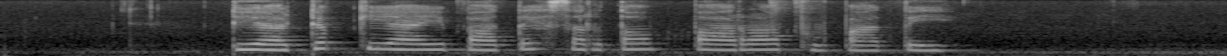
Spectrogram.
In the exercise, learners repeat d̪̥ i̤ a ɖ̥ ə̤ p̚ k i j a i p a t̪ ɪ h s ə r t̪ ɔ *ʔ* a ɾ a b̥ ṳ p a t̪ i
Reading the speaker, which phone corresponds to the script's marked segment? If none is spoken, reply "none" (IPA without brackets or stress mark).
p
